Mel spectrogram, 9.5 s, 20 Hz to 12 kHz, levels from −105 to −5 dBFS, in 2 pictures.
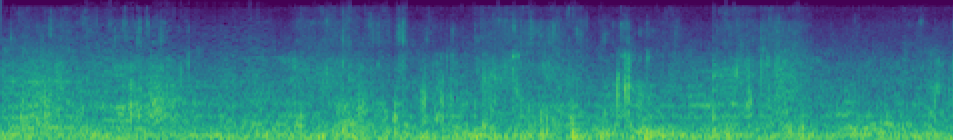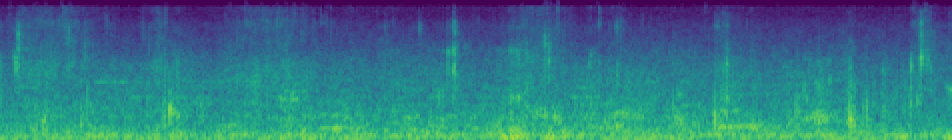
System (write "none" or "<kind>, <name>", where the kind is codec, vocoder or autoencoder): none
